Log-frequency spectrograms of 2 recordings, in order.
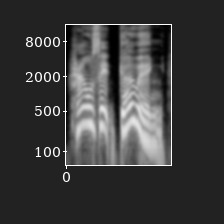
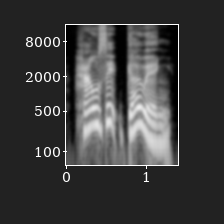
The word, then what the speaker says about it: how's it going: The pronunciation of this phrase is how's it going? Native speakers often link the words together and say it faster, like how's it going? That's how it naturally sounds in real life conversation.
